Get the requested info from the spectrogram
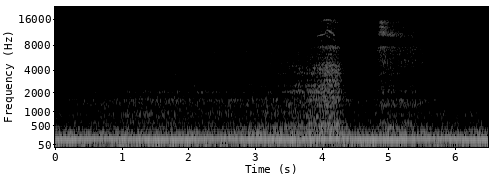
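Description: Near silence: room tone with a steady low hum, and two faint short hisses about four and five seconds in.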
